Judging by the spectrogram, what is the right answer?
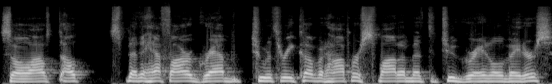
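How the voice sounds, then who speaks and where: A man with a fairly high pitch, a dark, mellow tone, monotone, flat intonation and a fairly quick pace. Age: 70s. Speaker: model railroader, art teacher. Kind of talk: podcast interview. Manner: halting, many fillers.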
